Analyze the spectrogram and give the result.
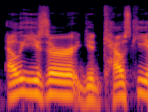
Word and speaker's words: Eliezer Yudkowsky: Then there are AI researchers like a guy named Eliezer Yudkowsky. Am I saying that correctly? – That's right. Yeah.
